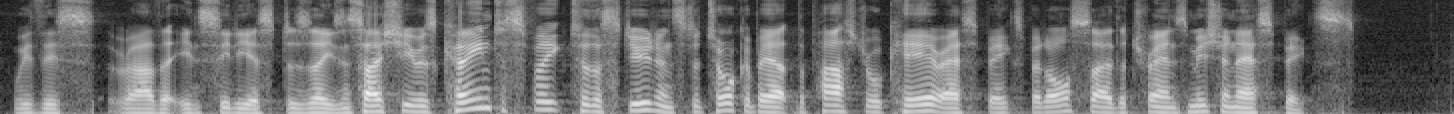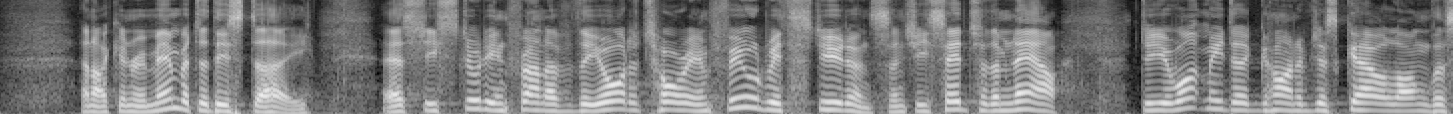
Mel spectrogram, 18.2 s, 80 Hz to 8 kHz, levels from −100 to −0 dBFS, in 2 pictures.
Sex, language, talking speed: male, English, 205 wpm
